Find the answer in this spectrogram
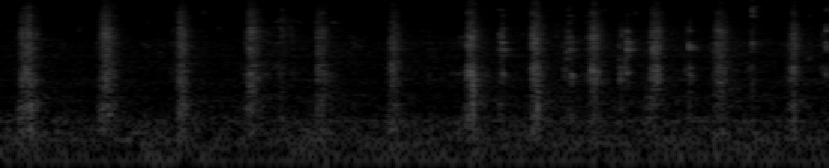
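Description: Close-miked chewing of a mouthful of spicy instant noodles with cheese: soft, irregular wet mouth clicks, about three a second.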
